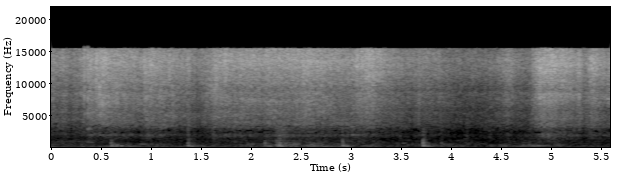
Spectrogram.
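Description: Tomato slices sizzling on a hot oiled griddle as they are laid down one by one. The hiss swells twice, soon after the start and again near the end, with a few short clicks from the spoon and bowl in between.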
